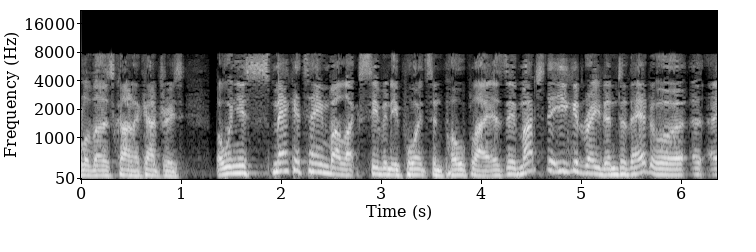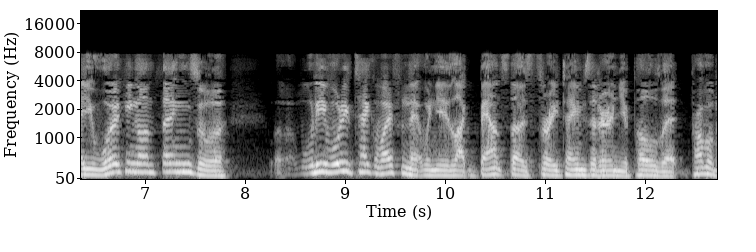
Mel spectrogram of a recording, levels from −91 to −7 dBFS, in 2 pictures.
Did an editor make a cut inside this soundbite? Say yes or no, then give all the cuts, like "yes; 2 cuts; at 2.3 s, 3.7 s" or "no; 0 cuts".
no; 0 cuts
